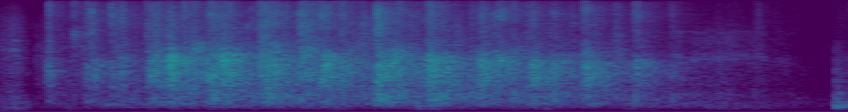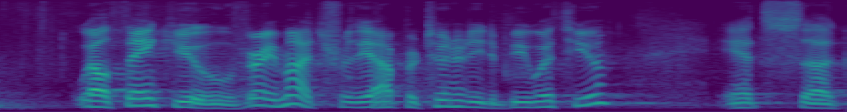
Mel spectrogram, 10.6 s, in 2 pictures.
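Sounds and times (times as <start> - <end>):
church family camp audience applause welcoming a guest speaker: 0.3 - 4.4
speech: 5.8 - 9.2, 9.8 - 10.5.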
